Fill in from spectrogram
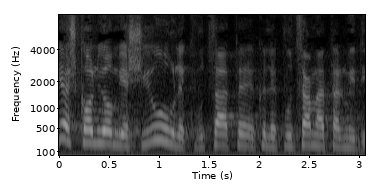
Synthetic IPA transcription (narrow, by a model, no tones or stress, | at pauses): jeʃko̞ljo̞mjeʃiuʁlekvut͡salekvut͡samehat̪almid̪i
